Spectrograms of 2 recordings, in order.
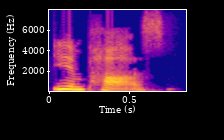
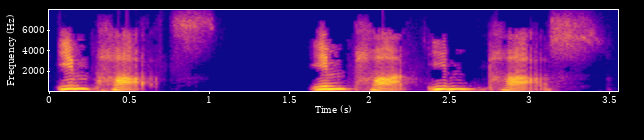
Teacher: this stress should be on the first syllable. Yeah, impulse, because it works as a noun in the context.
